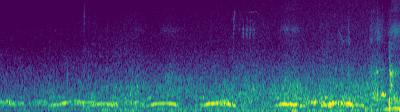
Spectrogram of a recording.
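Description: Racing pigeon cooing: a series of low, rounded coos, each rising and falling, about one a second.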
